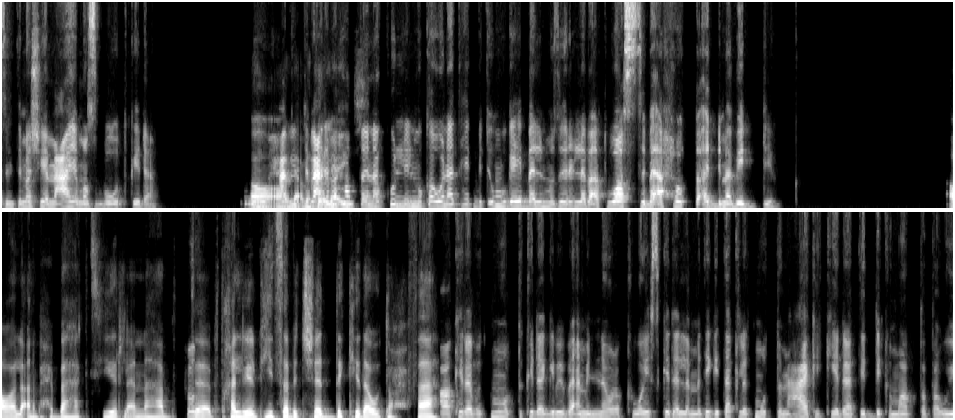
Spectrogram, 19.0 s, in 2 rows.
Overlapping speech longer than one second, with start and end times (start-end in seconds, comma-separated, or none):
2.5-3.7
